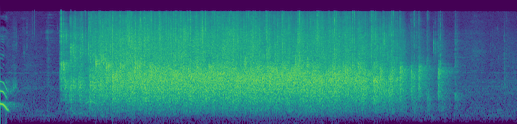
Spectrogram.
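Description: Audience applauding, starting about a second in, holding steady, then dying away near the end.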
